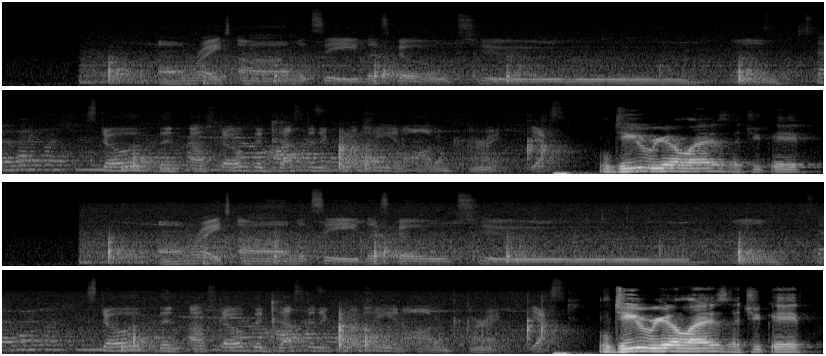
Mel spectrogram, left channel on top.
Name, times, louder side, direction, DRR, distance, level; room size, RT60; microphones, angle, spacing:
Fireworks, 0.8-13.8, right 3 dB, 55° right, 1.4 m, -38 dB
voice 1, 1.6-7.8 9.1-13.2 13.5-13.8, right 2 dB, 10° right, 11 dB, 0.4 m, -38 dB
voice 2, 8.0-12.5, left 1 dB, 40° left, -2 dB, 1.5 m, -40 dB
voice 3, 14.2-16.2, right 7 dB, 85° right, 17 dB, 0.4 m, -19 dB
18.0 x 7.2 x 4.0 m, 1.2 s
head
